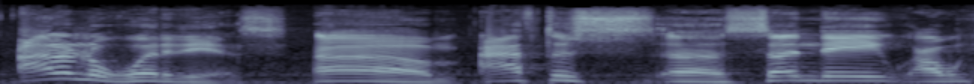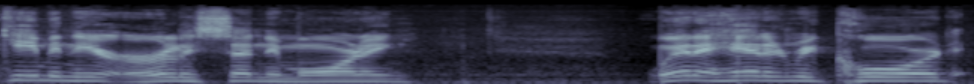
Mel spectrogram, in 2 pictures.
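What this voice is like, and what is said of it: Strained voice, nearly losing it. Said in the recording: “I do apologize for my voice. ... I started feeling a little soreness in my throat ... I was fighting losing my voice”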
